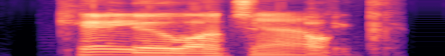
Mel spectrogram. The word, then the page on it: caoutchouc: British English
